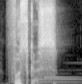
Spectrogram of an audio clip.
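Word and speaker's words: fuscous: It's fuscus.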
